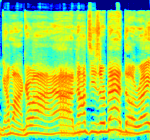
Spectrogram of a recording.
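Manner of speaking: coaxing, prodding character voice. Retelling what Alex Jones said to a guest: imitating Alex Jones. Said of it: "you got Alex Jones being like".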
